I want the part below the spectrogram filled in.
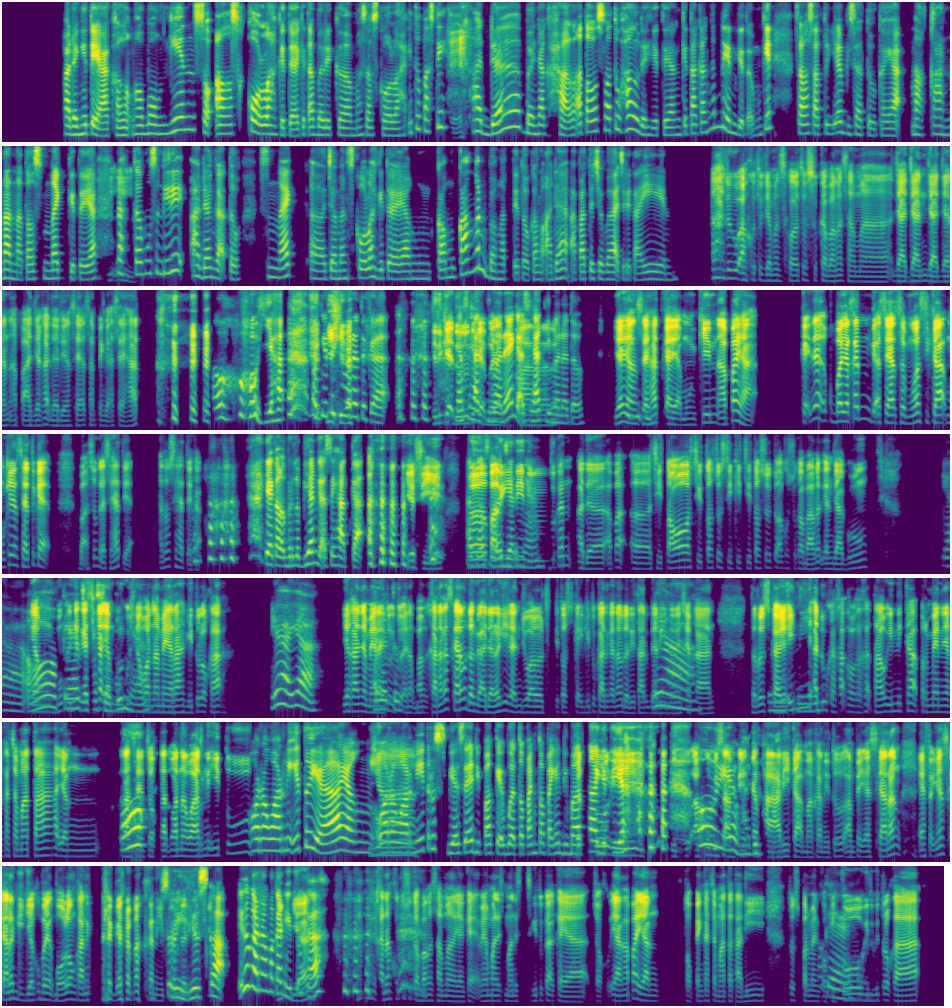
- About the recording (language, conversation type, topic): Indonesian, podcast, Jajanan sekolah apa yang paling kamu rindukan sekarang?
- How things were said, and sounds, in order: chuckle; in English: "snack"; in English: "snack"; laugh; laughing while speaking: "Oh, iya?"; laugh; laughing while speaking: "Iya"; chuckle; stressed: "banget"; chuckle; other background noise; chuckle; chuckle; surprised: "Oh"; laugh; laughing while speaking: "gara gara, makan itu"; throat clearing; surprised: "Serius, Kak?"; laugh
